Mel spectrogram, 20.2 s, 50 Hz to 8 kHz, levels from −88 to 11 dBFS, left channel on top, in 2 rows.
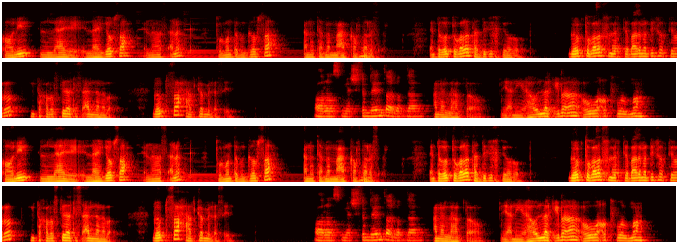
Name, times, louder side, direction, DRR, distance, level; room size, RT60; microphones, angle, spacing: voice 1, 0.0-2.7 3.2-4.1 4.5-5.6 6.4-7.8 8.5-10.3 10.6-11.8 12.4-13.6 16.6-17.3 17.6-19.7, right 3 dB, 60° right, 0.5 m, -26 dB
sound 1, 0.7-5.6, equal, 65° left, 3.8 m, -53 dB
voice 2, 14.8-16.4 18.3-18.4, equal, 10° left, 0.9 m, -32 dB
10.0 x 4.9 x 4.7 m
head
